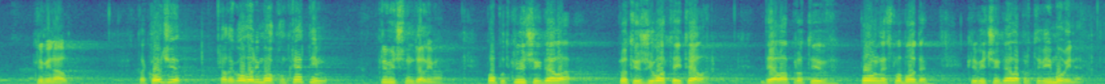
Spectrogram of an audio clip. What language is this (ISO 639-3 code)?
srp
